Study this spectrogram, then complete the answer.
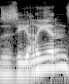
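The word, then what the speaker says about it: Xilians: a lore thing but they're called zelans spelled with an X cool I guess they could be called exelans exelans like like Microsoft Exel like Microsoft Excel or it's probably pronounced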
